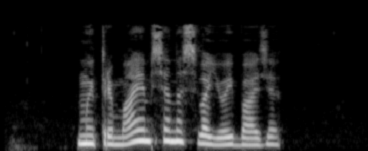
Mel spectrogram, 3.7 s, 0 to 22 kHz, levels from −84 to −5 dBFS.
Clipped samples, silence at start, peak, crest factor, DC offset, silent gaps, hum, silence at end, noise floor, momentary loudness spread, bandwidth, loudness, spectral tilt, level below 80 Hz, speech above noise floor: under 0.1%; 0.75 s; -10 dBFS; 14 dB; under 0.1%; none; none; 0.9 s; -74 dBFS; 12 LU; 11.5 kHz; -22 LUFS; -5.5 dB/octave; -66 dBFS; 53 dB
